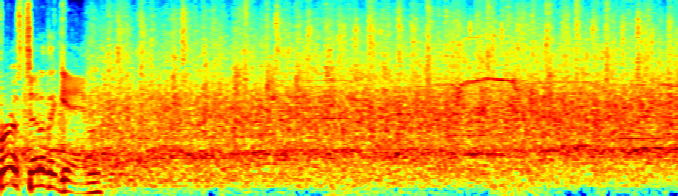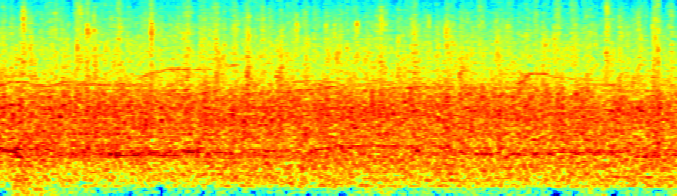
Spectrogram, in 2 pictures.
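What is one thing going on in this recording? A large crowd cheers and applauds loudly outdoors.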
